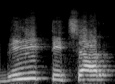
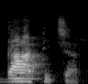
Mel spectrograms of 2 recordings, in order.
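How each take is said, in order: First: 'The' is said with a long ee vowel. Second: 'The' is said with a short uh vowel. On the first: The speaker calls it wrong. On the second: The speaker calls it right.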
